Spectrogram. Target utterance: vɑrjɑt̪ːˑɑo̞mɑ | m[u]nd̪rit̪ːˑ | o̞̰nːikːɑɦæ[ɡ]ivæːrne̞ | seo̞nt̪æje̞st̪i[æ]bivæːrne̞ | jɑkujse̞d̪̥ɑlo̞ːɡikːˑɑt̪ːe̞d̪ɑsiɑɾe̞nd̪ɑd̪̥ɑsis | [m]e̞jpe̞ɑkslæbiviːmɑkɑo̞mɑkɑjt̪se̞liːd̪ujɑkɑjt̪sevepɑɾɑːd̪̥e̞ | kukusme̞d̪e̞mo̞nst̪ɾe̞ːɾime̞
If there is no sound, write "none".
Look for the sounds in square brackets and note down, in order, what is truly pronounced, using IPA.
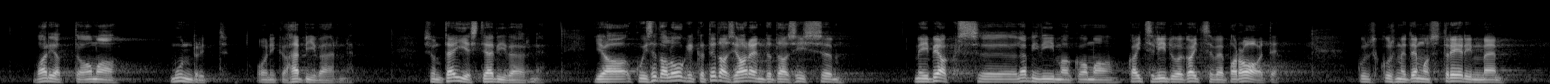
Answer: u, b, æ, m

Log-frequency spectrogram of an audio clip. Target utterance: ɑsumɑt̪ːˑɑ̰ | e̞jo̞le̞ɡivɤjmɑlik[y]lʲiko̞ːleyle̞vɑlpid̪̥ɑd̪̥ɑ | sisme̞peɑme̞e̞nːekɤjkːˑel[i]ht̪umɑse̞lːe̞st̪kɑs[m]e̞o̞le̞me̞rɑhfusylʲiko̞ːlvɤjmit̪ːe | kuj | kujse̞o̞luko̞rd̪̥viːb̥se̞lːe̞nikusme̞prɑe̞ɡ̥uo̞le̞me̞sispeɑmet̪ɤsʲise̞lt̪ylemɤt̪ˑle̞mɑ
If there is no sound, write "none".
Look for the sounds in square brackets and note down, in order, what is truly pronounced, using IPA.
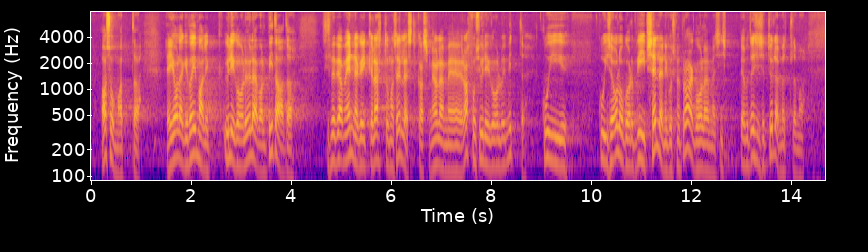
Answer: y, æ, m

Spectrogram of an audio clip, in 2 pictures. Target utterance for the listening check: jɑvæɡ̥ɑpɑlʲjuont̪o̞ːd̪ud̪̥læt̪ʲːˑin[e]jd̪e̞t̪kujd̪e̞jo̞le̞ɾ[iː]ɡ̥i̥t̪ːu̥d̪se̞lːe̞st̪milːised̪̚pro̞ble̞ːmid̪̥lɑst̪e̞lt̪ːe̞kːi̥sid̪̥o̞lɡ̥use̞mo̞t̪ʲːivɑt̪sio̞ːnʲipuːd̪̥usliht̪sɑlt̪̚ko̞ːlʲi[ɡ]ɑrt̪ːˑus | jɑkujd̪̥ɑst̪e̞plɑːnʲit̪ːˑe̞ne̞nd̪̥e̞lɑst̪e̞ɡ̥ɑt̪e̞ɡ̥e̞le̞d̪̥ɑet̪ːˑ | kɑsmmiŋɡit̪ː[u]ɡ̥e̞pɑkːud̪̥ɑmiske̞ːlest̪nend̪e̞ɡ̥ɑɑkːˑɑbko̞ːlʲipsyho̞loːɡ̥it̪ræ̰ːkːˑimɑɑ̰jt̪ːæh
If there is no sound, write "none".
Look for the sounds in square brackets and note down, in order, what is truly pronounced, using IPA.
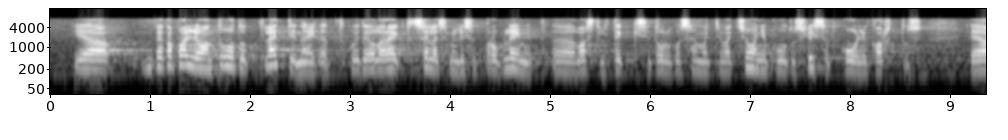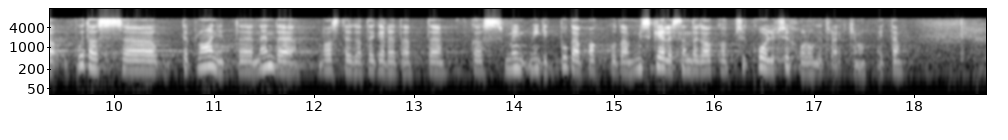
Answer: æ, æː, k, u

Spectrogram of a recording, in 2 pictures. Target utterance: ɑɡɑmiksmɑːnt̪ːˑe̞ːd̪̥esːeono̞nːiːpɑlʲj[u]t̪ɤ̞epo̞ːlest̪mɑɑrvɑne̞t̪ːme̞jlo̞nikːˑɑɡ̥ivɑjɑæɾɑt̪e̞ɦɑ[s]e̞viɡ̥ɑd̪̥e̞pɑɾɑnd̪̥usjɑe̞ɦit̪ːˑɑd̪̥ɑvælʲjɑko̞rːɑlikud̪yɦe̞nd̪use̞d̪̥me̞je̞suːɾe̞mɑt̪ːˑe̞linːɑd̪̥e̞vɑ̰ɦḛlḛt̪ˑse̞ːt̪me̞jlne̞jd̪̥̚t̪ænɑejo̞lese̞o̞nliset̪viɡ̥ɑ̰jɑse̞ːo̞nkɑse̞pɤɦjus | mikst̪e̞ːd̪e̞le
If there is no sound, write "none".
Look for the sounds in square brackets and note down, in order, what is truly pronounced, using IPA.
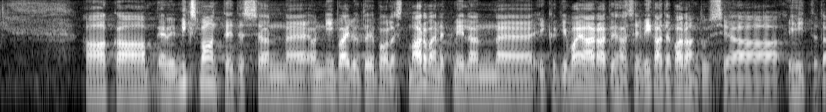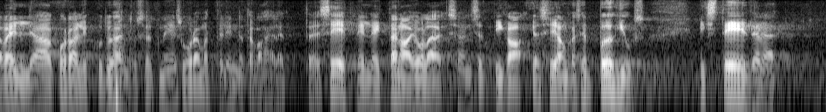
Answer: u, s

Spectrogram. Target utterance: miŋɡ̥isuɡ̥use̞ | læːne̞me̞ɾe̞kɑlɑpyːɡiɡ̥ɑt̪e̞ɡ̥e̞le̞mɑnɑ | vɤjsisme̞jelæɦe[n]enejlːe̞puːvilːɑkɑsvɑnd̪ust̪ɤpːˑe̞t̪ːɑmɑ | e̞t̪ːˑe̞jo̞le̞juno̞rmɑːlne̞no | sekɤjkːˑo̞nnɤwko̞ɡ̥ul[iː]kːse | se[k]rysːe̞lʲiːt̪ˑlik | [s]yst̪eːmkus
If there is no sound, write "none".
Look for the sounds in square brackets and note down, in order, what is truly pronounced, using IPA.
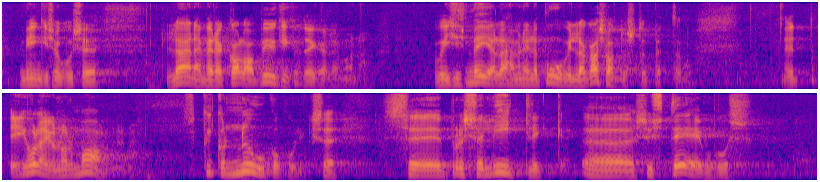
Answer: m, i, p, s

